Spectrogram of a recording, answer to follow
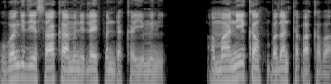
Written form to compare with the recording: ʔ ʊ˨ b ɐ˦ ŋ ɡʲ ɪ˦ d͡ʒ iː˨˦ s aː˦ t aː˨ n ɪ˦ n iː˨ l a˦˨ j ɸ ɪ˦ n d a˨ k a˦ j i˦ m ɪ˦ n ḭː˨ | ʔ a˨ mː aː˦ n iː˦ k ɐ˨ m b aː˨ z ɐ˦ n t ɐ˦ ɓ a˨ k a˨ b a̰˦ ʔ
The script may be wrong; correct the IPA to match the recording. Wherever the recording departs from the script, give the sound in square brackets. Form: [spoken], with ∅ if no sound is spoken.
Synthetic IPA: ʔ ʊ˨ b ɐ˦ ŋ ɡʲ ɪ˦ d͡ʒ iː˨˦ s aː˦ [k] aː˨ [m] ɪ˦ n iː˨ l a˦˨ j ɸ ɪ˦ n d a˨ k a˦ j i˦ m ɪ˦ n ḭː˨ | ʔ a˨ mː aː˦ n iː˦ k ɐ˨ m b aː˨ z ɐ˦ n t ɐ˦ ɓ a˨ k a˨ b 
